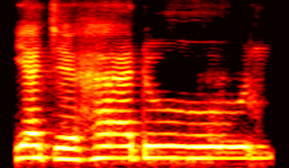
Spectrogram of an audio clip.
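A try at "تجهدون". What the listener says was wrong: Ayo, huruf ta. Apa huruf ya itu?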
